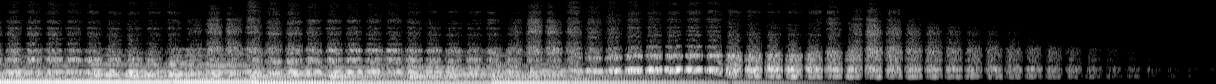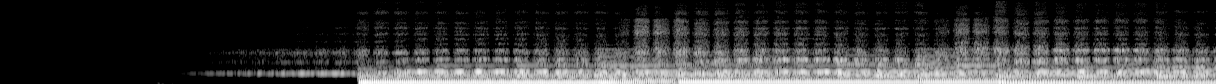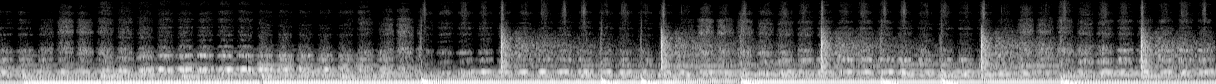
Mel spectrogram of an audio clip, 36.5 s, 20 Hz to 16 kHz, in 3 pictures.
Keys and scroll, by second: 8.4 Delete, 9.7 ctrl+v.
